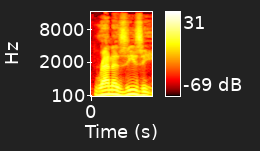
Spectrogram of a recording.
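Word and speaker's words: Rannazzisi: Steve, how do you pronounce his name? – Ranazizi.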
